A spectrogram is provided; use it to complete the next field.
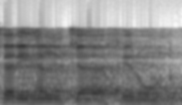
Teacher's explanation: کاف را ہا جلدی پڑھنے، ہا کو لام سے ملانا ہے، را باریک ہے، کاف بھی باریک ہے۔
